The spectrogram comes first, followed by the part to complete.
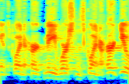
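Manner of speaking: ordinary talk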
